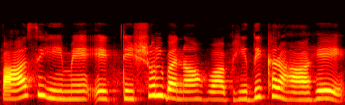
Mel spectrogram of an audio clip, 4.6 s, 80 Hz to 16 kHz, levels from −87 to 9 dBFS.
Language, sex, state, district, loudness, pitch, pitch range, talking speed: Hindi, female, Madhya Pradesh, Dhar, -17 LUFS, 245 Hz, 230-300 Hz, 145 wpm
